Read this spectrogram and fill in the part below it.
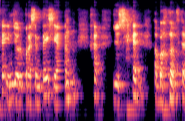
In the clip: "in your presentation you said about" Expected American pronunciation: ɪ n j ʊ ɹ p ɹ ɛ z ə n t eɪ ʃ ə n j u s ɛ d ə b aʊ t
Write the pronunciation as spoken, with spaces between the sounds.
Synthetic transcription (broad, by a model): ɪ n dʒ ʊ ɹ p ɹ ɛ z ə n t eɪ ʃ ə n j u s ɛ d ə b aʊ t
